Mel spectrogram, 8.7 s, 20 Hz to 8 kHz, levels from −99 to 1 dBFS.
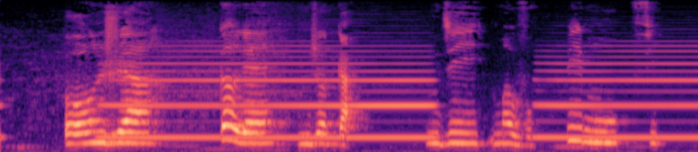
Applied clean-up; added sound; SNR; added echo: none; Wind instrument, woodwind instrument; 8 dB; none.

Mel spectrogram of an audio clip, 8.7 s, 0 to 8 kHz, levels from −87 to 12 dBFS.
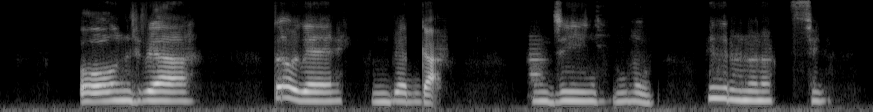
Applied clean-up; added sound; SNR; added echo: neural diffusion model UNIVERSE++.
